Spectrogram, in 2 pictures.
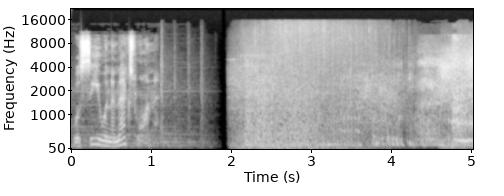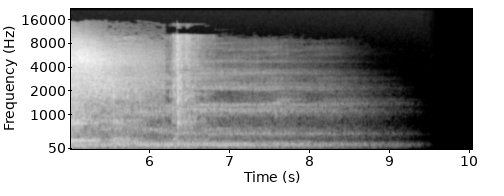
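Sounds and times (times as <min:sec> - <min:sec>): big cat roar: 0:03.7 - 0:09.1.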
